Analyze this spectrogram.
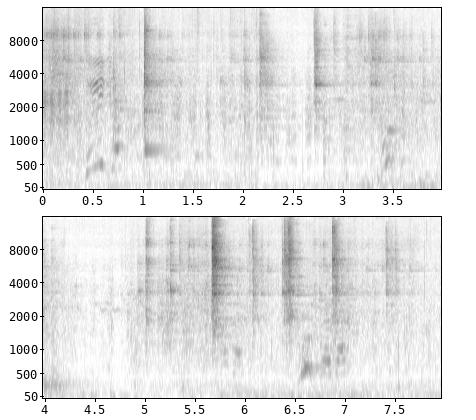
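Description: Metal gates clank and rattle.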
